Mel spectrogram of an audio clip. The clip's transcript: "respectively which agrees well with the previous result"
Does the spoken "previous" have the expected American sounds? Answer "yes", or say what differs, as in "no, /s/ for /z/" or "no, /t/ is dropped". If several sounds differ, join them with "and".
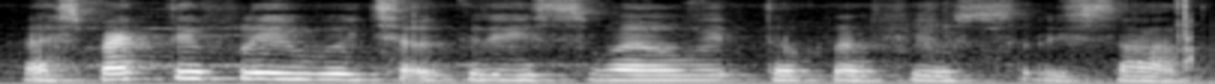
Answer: no, /f/ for /v/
